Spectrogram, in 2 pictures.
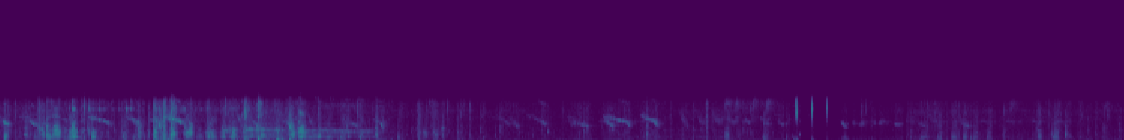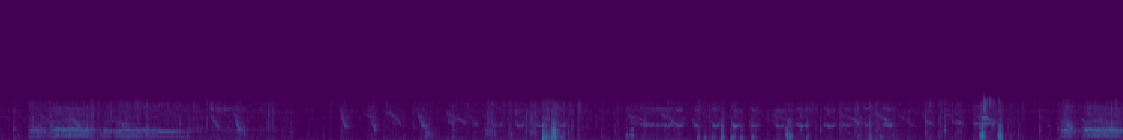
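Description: Free-range village chickens clucking, with scattered short high peeps; the busiest clucking is in the first few seconds, and one long drawn-out call is held for a few seconds past the middle.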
